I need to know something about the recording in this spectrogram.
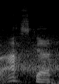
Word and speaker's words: Asuka: ASA I think you ASA so essentially you're it's you're saying Asuka which is how it's spelled but you're you're just missing the U out really so ASA you just saying it really quickly that's uh that's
